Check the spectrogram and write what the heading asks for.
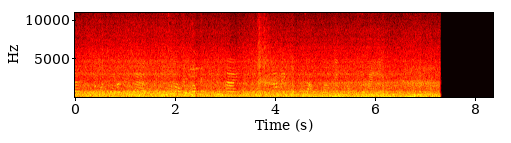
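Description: A woman talking over a steady rumble of road traffic. The sound cuts out suddenly a little after seven seconds in.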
